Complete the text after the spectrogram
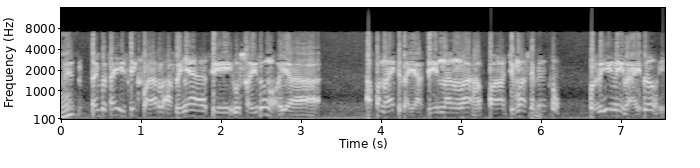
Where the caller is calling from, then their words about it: Tangerang, Banten, Indonesia; Saya dari … Pak di Citra Raya, Tangerang.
